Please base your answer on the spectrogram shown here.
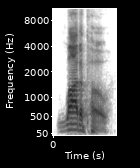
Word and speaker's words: Ladapo: JGJ said it's pronounced Latapo." Thank you. Um with with General uh Surgeon General Florida Surgeon General Dr. Ladapo.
